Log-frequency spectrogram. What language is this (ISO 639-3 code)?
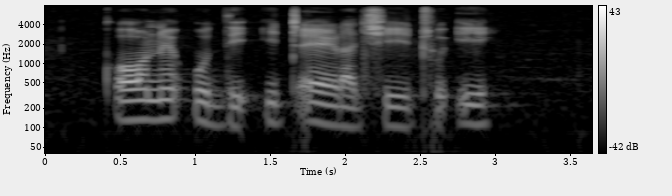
ven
